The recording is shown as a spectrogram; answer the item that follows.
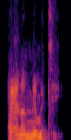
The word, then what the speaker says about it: anonymity: There's no um an anonymity anim anonymatization cuz whatever that other word is. Apparently my brain doesn't want to pronounce it right. Anonymity.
